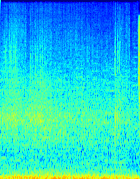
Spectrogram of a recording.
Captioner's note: rumble, rumble, rumble; rumble, rumble, rumble, rumble, rumble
